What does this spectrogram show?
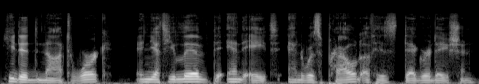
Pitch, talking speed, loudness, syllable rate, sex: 100 Hz, 200 wpm, -20 LUFS, 4.7 syllables/s, male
